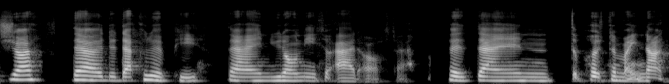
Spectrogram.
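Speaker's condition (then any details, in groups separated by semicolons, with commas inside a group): Deafblind, born deaf; hearing aid on right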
